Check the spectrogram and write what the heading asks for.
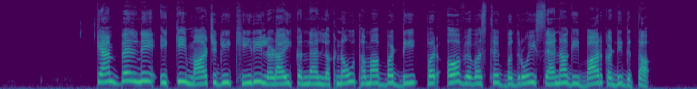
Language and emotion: Dogri, neutral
